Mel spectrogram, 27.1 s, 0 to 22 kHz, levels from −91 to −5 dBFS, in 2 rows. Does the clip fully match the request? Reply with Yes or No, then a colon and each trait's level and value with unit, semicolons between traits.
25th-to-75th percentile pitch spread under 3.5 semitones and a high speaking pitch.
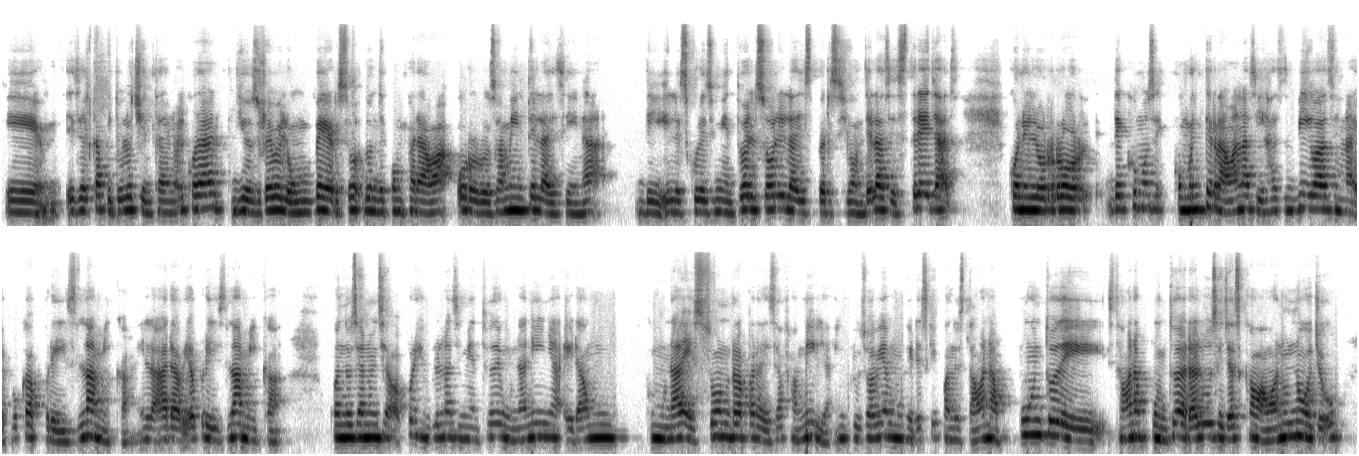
Yes: average, 3.0 semitones; high, 195 Hz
